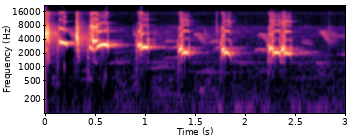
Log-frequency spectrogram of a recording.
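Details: Greater green leafbird song aimed at stirring rival leafbirds: repeated bright whistled phrases sliding downward, about two per second, with harsh overtones on each note.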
